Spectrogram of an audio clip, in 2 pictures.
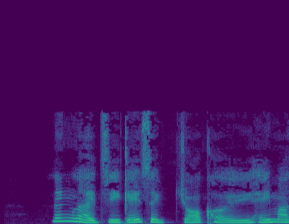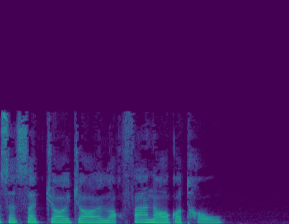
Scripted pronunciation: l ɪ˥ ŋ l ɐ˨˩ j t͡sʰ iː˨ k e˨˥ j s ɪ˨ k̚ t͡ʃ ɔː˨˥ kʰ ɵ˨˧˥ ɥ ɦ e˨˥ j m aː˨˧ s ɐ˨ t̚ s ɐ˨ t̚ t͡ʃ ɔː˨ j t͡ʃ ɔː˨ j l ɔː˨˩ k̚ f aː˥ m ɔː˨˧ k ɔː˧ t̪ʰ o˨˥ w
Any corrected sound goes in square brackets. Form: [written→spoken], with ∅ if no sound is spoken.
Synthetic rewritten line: l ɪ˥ ŋ l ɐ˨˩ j [t͡sʰ→t͡s] iː˨ k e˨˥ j s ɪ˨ k̚ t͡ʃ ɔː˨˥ kʰ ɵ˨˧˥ ɥ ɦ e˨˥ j m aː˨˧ s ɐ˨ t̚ s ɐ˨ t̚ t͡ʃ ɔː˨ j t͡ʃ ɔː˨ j l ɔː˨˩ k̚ f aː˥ [m→n] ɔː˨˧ k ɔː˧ t̪ʰ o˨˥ w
